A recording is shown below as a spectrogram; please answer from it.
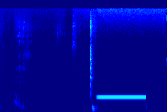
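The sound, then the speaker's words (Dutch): A single steady mid-pitched telephone tone sounds for about one second as a phone call is placed. Faint low noise comes before it. “Even bellen met Harm Beertema.”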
